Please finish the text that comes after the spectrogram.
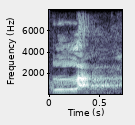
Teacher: Saat diucapkan dia bukan keluar dari ujung lidah tapi dia dari Sisinya kanan kiri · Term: huruf lam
